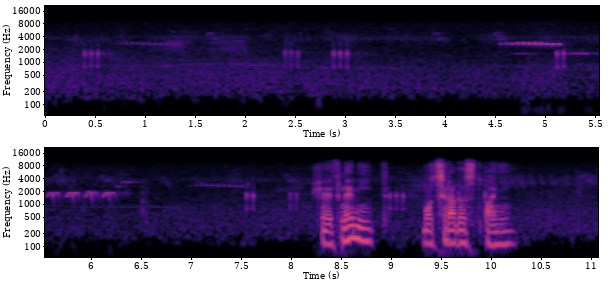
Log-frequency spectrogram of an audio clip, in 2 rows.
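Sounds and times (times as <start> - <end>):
low hiss: 0.0 - 11.0
rapid high bird trill: 4.6 - 8.3.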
